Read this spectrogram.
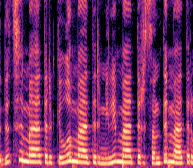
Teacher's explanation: дециметр кілометр міліметр сантиметр матимуть наголос на метр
